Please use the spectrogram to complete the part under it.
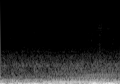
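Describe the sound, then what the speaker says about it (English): BMW X1 engine pulling hard in sports mode, a steady loud low rumble from inside the cabin that holds its strength through the whole short stretch, with no talk over it. "Actually, the engine's pretty punchy."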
